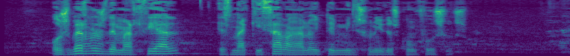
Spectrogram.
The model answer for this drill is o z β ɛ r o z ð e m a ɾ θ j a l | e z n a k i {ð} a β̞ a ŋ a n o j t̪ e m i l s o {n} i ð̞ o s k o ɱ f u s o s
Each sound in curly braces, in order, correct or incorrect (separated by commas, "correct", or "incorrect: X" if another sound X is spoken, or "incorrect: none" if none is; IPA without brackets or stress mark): incorrect: θ, correct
